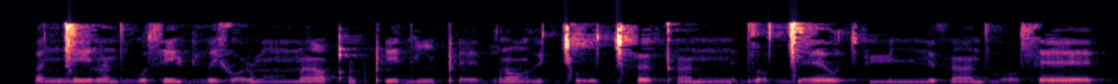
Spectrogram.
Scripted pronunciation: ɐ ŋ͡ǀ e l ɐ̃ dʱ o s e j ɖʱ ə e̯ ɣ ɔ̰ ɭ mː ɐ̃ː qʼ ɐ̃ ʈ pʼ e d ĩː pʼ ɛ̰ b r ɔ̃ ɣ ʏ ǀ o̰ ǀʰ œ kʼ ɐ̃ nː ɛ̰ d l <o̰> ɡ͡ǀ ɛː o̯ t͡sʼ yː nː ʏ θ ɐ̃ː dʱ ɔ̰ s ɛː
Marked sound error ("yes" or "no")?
yes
